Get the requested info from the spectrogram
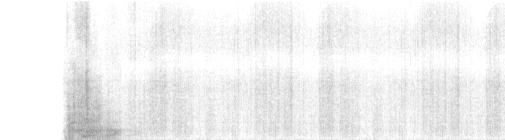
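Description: A lit fuse fizzing and crackling as it burns, spitting sparks. It starts suddenly under a second in with a louder burst, then settles into a steady hiss full of small crackles.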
